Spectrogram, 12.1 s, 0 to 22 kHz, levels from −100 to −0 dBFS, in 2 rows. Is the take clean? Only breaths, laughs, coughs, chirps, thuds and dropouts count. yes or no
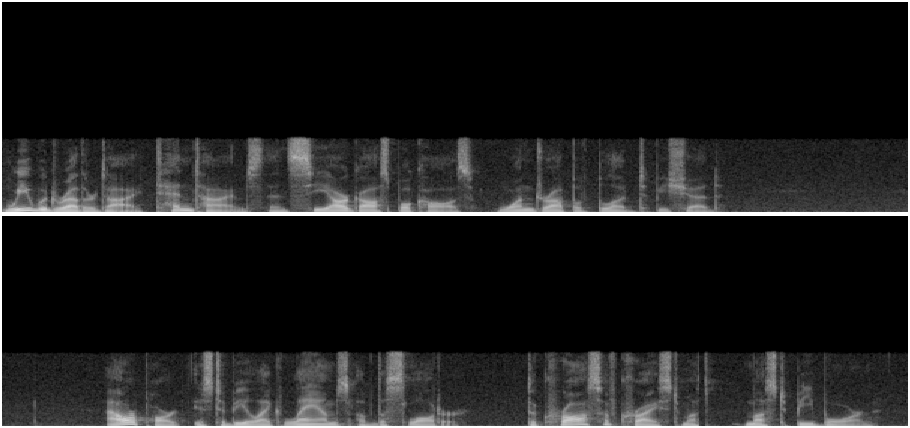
no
